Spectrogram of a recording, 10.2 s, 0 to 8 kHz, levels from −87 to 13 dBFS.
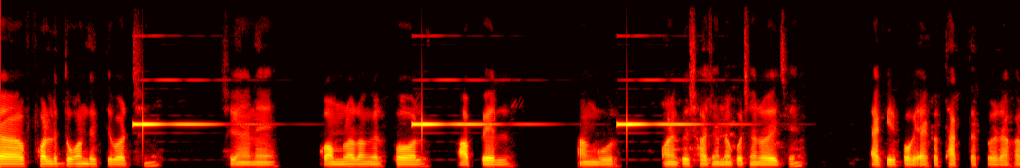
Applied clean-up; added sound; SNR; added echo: none; Piano; 1 dB; none.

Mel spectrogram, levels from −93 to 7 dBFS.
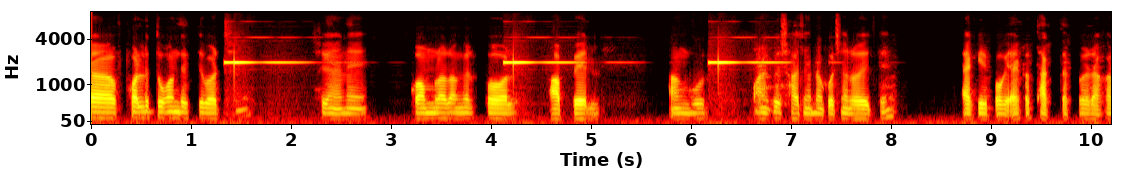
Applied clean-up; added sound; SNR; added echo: neural diffusion model UNIVERSE++.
